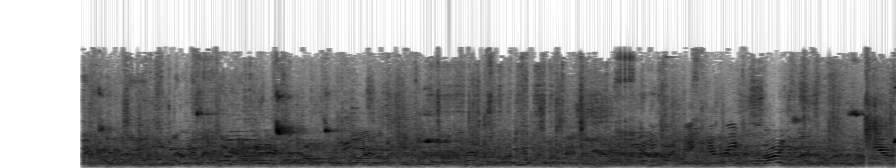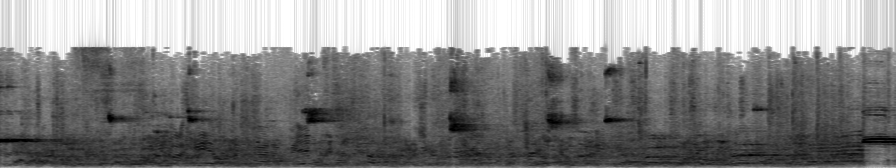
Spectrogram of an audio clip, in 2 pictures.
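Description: A crowd of people chatters in a large echoing gym.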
